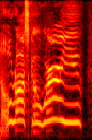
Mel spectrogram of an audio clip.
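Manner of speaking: yelling. Retelling how attackers flew over and called out: imitating someone yelling. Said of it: "start yelling".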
